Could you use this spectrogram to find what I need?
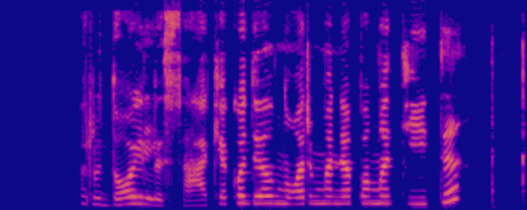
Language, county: Lithuanian, Kaunas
